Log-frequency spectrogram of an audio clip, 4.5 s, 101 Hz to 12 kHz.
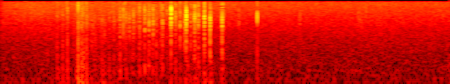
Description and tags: fist clenching (6)
Just made some anime style fist clenching sounds cause I wasn't able to find it somewhere.
anime, clenching, clenched, fight, anger, fist, clench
